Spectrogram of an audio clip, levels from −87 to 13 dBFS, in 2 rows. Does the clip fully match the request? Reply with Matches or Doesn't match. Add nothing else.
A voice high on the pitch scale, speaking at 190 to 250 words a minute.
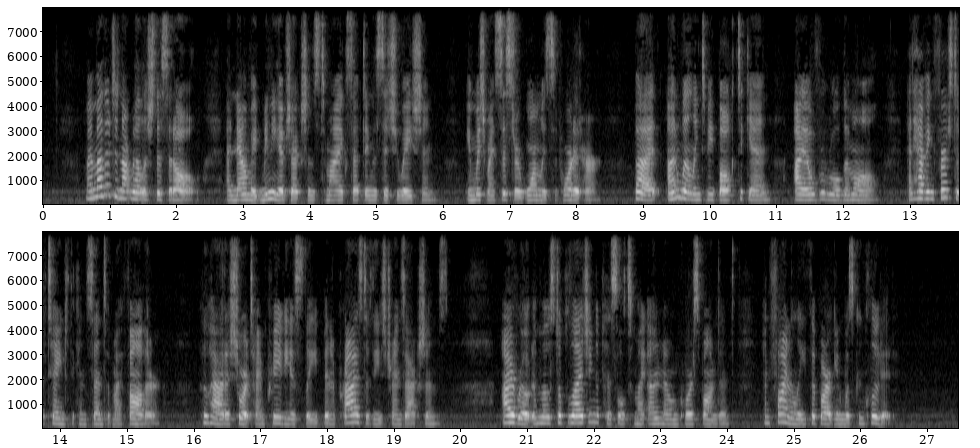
Doesn't match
